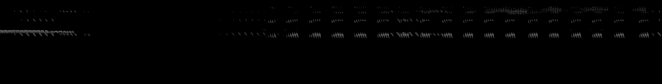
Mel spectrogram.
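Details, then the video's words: Japanese bell crickets on an autumn night at the Inba-numa rice fields, Chiba, recorded on a Zoom H6: a clear ringing trill, a second of near-silence, then a thick overlapping chorus of rapid high chirps. "秋の虫の鳴き声 スズムシ コオロギの鳴き声"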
